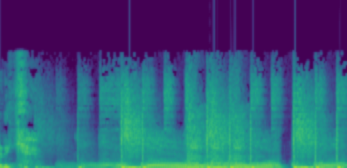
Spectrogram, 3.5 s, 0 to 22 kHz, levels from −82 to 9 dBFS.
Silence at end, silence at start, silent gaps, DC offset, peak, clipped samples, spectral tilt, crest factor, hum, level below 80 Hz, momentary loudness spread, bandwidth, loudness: 0 s; 0 s; none; under 0.1%; 0 dBFS; under 0.1%; -4.5 dB/octave; 12 dB; none; -30 dBFS; 12 LU; 16 kHz; -12 LUFS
